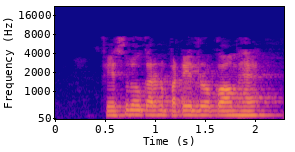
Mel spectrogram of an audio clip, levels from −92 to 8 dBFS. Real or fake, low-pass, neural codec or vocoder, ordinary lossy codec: real; 7.2 kHz; none; MP3, 32 kbps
